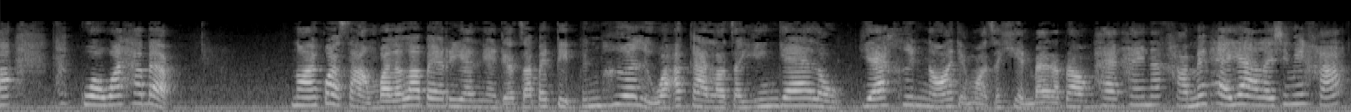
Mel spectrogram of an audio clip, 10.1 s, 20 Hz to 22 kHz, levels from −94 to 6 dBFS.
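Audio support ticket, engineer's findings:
Speech dull and smeared throughout, nothing above 9.7 kHz, warbling, fizzy texture on sibilants and sustained sounds. Likely AAC compression, AAC-LC-style, fitting a low bitrate near 32 kbps: coarse quantisation leaves spectral holes. Plain low-pass filtering would dull without the warble.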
